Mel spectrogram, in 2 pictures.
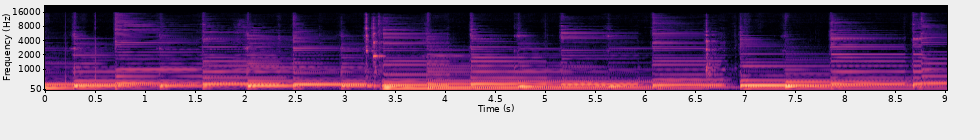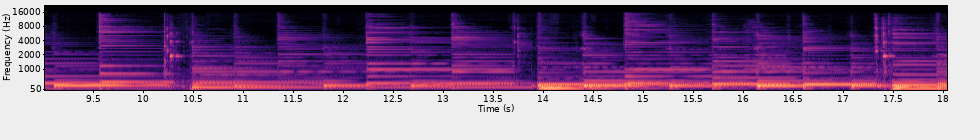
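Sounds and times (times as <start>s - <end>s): acoustic guitar slow chords: 0.0s - 18.0s.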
